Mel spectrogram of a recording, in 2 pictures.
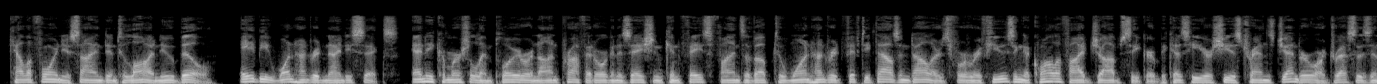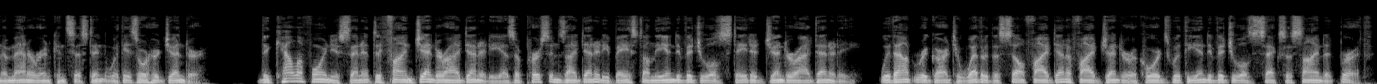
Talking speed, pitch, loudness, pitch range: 170 wpm, 95 Hz, -19 LUFS, 90-105 Hz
